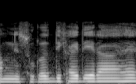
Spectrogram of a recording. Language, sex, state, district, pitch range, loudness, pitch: Hindi, male, Uttar Pradesh, Shamli, 130-145 Hz, -15 LUFS, 140 Hz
